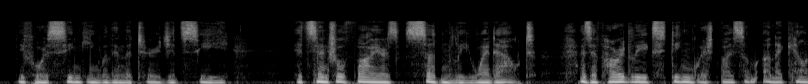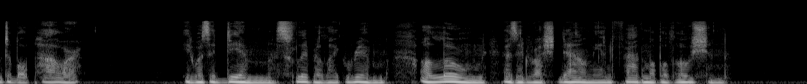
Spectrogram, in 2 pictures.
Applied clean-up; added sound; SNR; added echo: none; none; none; none.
